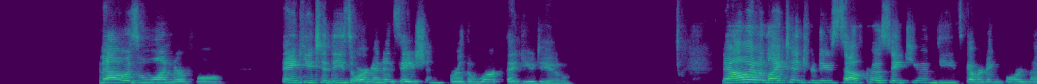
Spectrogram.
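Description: A woman speaks warmly and clearly into a microphone over an online call.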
